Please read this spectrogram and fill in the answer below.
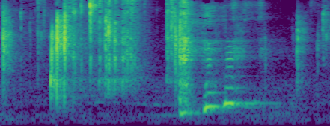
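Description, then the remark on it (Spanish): Mayonnaise squirts from a squeeze bottle: a few hissy, airy sputters, then a short squelchy squeak that rises in pitch before trailing off. No one speaks. “A veces la mayonesa suena feo, suena raro, eh, suena gracioso, pero vamos con eso.”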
